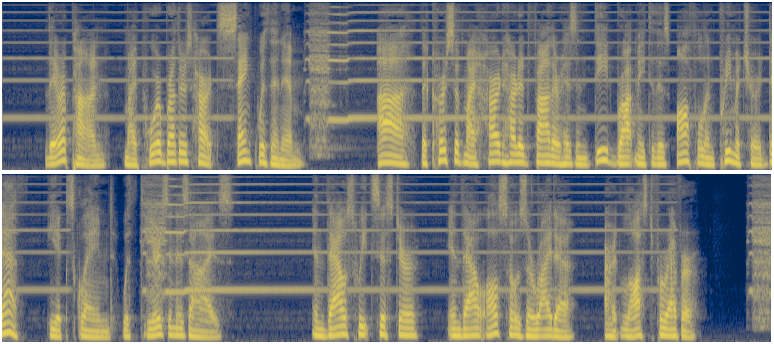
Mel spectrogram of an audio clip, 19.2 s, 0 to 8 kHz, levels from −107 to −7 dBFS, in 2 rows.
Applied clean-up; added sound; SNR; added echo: none; Bowed string instrument; 16 dB; none.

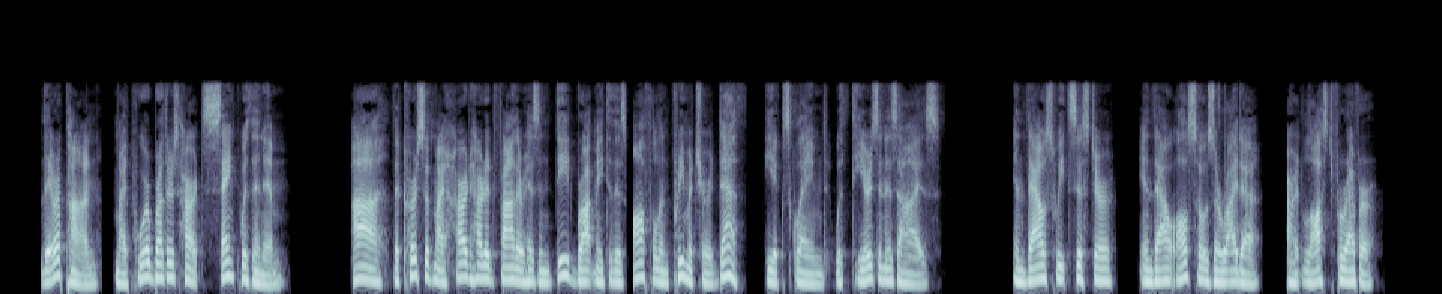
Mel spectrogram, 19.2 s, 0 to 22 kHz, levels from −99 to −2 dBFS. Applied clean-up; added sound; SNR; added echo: none; none; none; none.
